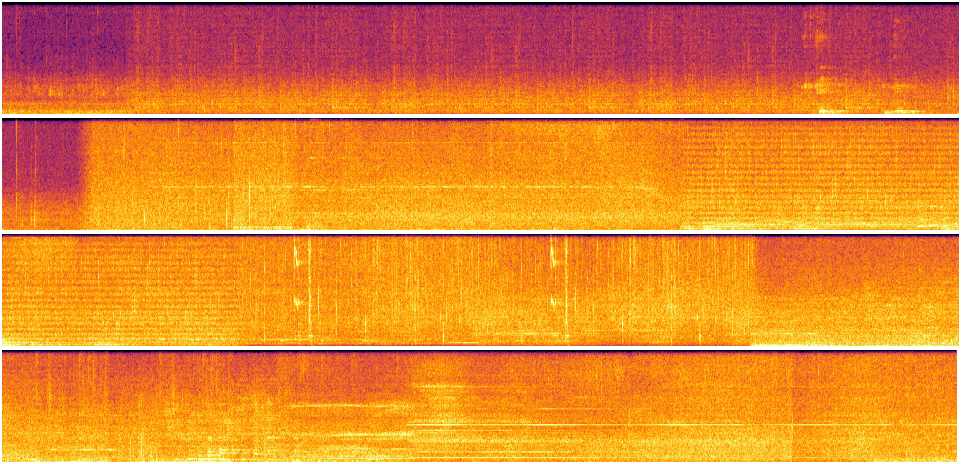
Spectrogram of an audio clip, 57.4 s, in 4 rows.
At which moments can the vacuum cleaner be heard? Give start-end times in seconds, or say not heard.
16.5-57.3.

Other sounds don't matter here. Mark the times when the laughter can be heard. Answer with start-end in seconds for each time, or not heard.
11.9-14.4, 27.9-28.7, 45.6-47.7.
